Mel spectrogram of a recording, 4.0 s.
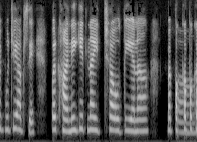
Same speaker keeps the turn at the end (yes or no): no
